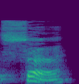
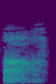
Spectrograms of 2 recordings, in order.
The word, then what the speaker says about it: sir: This is why in posh upper-class British the word sir has to be pronounced sar, and not sir, yes sir, to show one's solid origins.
